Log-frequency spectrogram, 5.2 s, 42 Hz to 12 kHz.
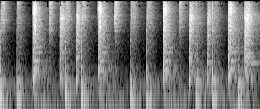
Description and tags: hiphop mpc-sp 2
beat rework witk fl studio sequencer + a snare . 92 bpm
Adobe audition for reverb
beat for sampler (mpc,sp,...)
